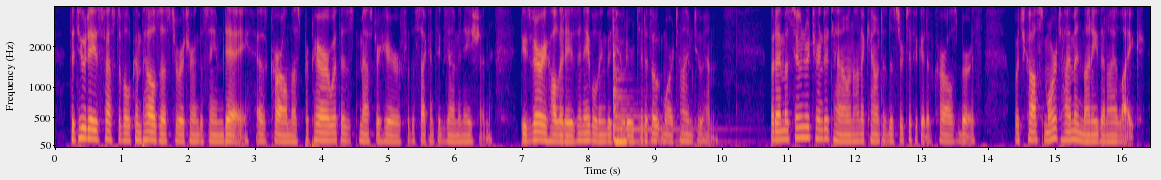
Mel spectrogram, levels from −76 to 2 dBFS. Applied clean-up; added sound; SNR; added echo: none; Bowed string instrument; 7 dB; none.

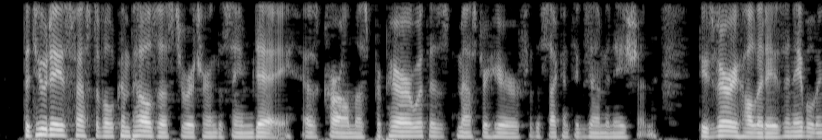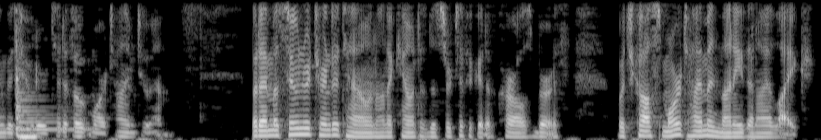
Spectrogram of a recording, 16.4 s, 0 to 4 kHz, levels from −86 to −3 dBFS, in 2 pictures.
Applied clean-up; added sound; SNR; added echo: classical method Wiener filter.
